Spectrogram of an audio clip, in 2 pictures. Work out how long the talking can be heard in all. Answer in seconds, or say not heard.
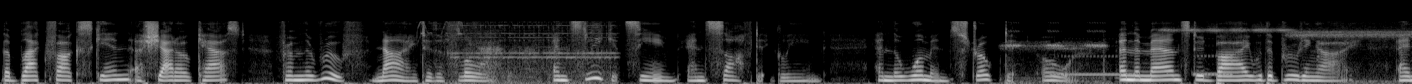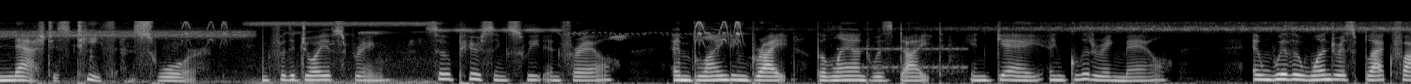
26 s.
